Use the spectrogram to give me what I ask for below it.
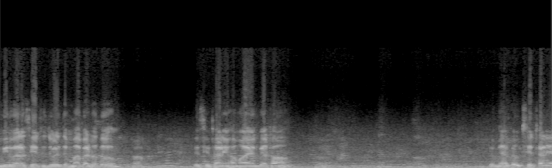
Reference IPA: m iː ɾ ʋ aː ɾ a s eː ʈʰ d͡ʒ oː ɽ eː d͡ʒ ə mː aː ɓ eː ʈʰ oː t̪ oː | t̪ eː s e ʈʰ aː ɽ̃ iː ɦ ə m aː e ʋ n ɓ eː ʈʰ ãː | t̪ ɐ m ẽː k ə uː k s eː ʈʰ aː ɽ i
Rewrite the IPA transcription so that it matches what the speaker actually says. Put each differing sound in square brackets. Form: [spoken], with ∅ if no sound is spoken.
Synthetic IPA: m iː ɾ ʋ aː ɾ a s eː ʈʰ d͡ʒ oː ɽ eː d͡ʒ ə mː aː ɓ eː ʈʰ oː t̪ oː | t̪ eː s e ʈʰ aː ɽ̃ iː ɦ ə m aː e [∅] n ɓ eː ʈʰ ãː | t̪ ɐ m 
